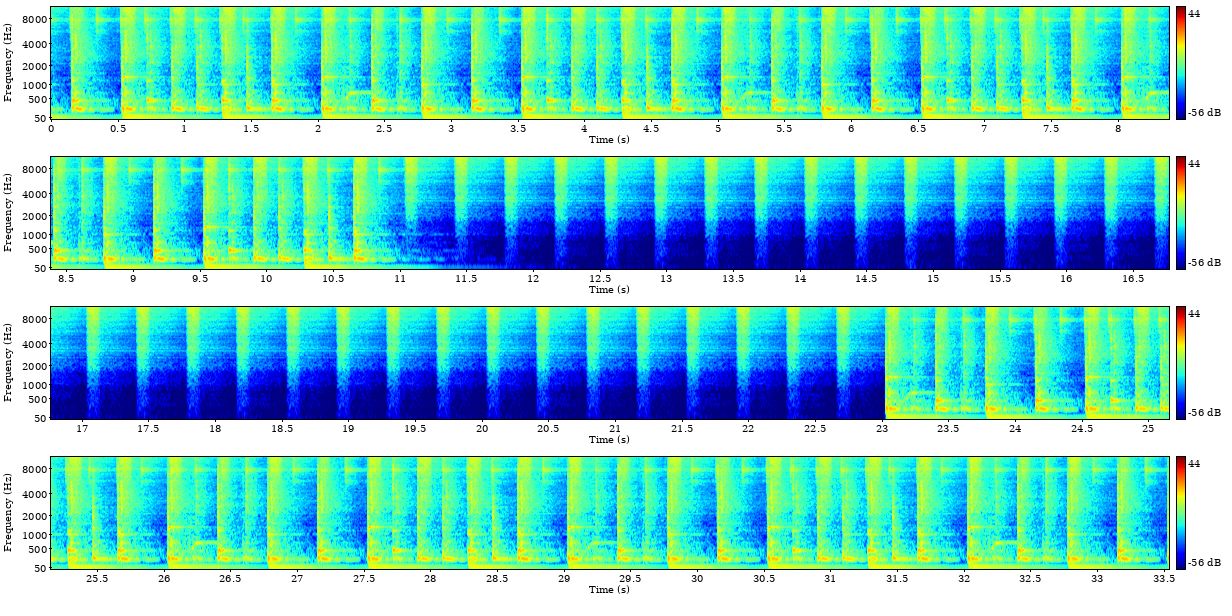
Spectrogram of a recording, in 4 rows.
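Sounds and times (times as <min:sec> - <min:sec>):
samba band playing: 0:00.0 - 0:11.1, 0:23.0 - 0:33.5
ganza shaker in samba band: 0:00.0 - 0:33.5.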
